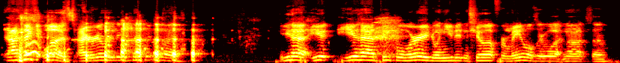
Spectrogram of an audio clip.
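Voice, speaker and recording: Easygoing male host, bright upbeat voice, casual storyteller on a video call. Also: high voice, fairly even intonation, moderate pace, low-quality recording. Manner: laughs often, easygoing storyteller. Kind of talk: casual chat.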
